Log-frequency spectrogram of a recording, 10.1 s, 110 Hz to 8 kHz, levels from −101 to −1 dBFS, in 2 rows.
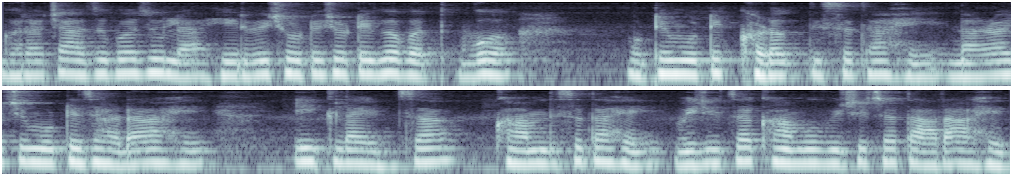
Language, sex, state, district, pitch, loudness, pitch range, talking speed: Marathi, female, Maharashtra, Sindhudurg, 195 Hz, -16 LUFS, 185-205 Hz, 165 wpm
